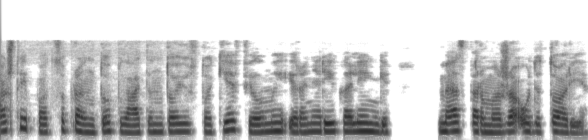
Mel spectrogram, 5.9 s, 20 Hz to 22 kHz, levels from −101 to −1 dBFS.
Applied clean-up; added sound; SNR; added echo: none; none; none; none.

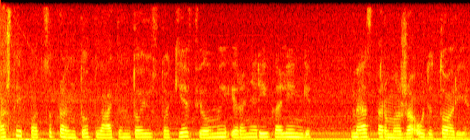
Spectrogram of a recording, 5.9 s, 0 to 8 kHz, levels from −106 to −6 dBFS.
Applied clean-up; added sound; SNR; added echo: none; Engine starting; 9 dB; none.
